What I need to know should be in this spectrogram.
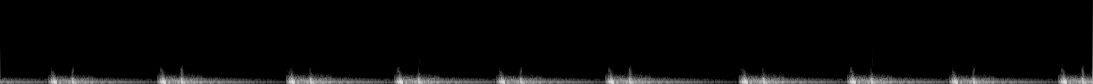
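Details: Heartbeat sound from a 3D animation of the human heart, not a real recording: steady paired lub-dub thumps at about 55 beats a minute, slow and regular; normal heartbeat.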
